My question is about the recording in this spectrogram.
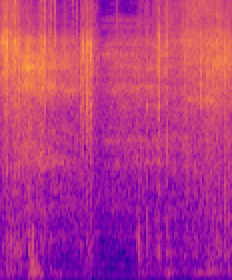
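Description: Cardboard box and brown paper packing being pulled and torn open by hand, with irregular rustling, scraping and crackling.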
